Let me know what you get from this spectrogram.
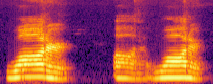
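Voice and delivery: ordinary talk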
